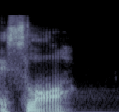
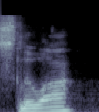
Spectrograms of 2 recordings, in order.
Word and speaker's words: Slough: We used to go by, we would just say Slough, like Slough. Coleslaw. – Oh, but in Gaelic, it's supposed to be pronounced Slua, but I forget what year it was.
